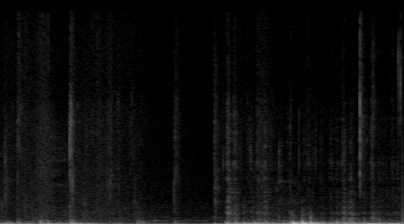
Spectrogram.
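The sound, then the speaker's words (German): A pen scratches across a sheet of paper as words are written into its four fields, a faint, irregular scratching with brief pauses over a low background rumble. “Und vielleicht kannst du mal ganz spontan in jedem Feld einen Begriff reinschreiben, den du assoziierst mit folgendem Begriff. Dein Körper.”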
